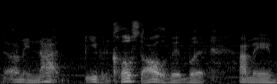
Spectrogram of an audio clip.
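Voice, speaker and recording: This is a man speaking. He has a slight Southern US accent. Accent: little Southern accent, speaks proper. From US South, Mississippi. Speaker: YouTuber. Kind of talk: personal vlog, confessional talk. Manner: soft-spoken; quiet, not loud off camera.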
